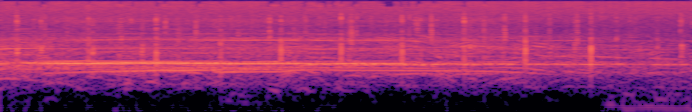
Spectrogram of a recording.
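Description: A high school football crowd roars after a Hudson touchdown, a sustained distant wash of cheering from the stands with whistle-like tones and scattered shouts ringing over it.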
